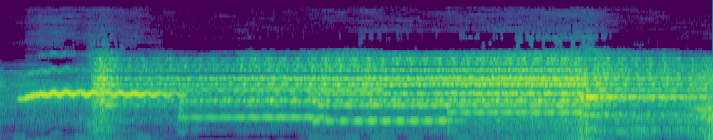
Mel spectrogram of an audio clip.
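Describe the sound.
A man whistles a lone tune with wavering, eerie pitch slides and sustained notes, steady and fairly loud, from an alley in thick fog, with no talking, accompanied by a low droning tone that shifts beneath it.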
